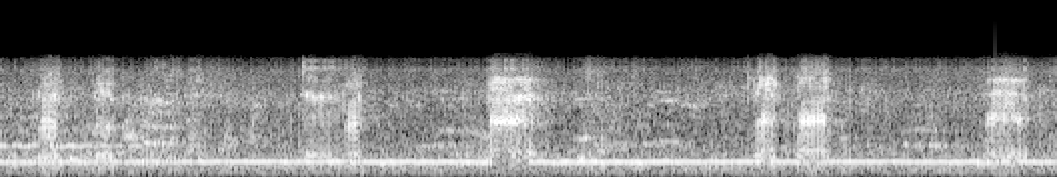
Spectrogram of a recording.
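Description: A steady low electrical hum with short bursts of a person's voice several times over it, the loudest about halfway through.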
